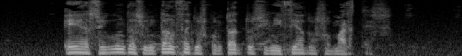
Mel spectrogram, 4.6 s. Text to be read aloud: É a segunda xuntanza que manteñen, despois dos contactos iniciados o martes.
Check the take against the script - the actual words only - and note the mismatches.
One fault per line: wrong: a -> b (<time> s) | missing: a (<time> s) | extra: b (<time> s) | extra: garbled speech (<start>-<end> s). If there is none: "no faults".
missing: que manteñen despois (1.9 s)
